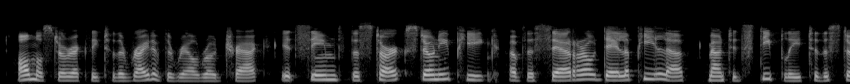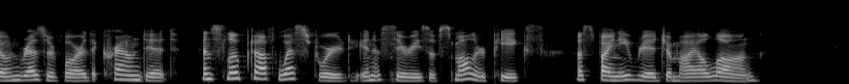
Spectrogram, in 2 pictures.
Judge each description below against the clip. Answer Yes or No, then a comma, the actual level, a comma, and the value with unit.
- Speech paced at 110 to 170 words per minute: Yes, average, 160 wpm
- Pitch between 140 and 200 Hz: Yes, high, 190 Hz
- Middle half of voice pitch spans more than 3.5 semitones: Yes, average, 4.3 semitones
